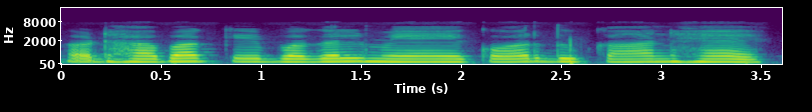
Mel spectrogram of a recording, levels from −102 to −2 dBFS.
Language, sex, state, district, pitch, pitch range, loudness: Hindi, female, Jharkhand, Garhwa, 200 Hz, 195-210 Hz, -16 LUFS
